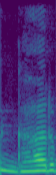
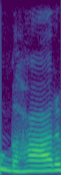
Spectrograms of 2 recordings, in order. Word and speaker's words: घर: तो देखिए अगर आपने इसको घर पढ़ा या यहां पे ए का प्रोनाउंसिएशन आपने ए की आ की मात्रा कर दी तो यह हो गया घार। तो जल्दी घार थोड़ी नहीं होगा। घार तो नहीं होगा।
